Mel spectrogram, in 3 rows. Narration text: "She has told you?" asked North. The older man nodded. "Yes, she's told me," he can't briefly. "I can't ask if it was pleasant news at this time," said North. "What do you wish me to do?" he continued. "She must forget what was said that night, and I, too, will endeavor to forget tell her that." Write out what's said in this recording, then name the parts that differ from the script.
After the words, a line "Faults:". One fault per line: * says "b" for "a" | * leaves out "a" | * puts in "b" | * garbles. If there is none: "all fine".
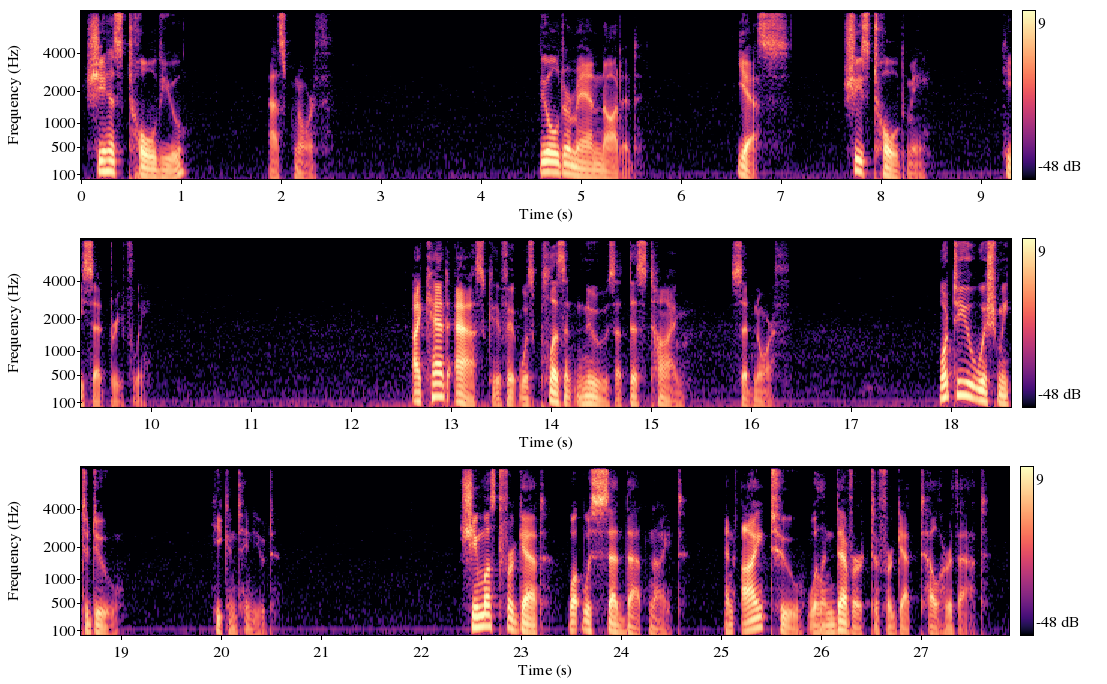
"She has told you?" asked North. The older man nodded. "Yes, she's told me," he said briefly. "I can't ask if it was pleasant news at this time," said North. "What do you wish me to do?" he continued. "She must forget what was said that night, and I, too, will endeavor to forget tell her that."
Faults:
* says "said" for "can't"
